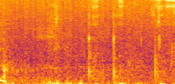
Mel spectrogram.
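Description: Pen writing on an interactive whiteboard screen: a few faint, light taps and ticks as the strokes are made.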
